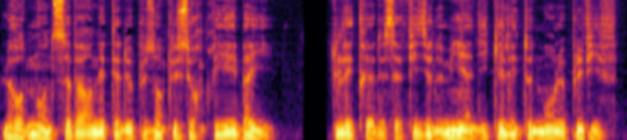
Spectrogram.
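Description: Low, husky male audiobook narrator. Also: little pitch movement, brisk, mellow. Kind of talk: scripted narration of a classic novel.

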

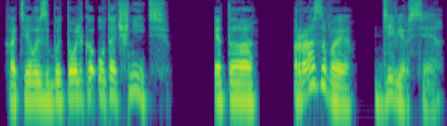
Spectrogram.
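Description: A woman reading the lines of a composed, teasing man who mentors his pupil, with a calm, wry, gently mocking manner. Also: low voice, slow pace, no room sound, clean studio sound, heavily acted.

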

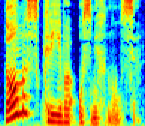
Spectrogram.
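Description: A woman's voice: fairly low pitch, huge pitch swings, moderate pace, darkish tone. A woman narrating a novel aloud, voicing each character expressively.

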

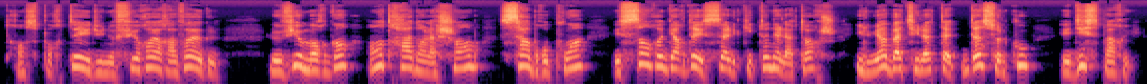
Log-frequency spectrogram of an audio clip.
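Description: A woman storyteller reads a fairy tale aloud at a measured, expressive pace. Her voice is mellow and dark, sitting at a middle pitch.

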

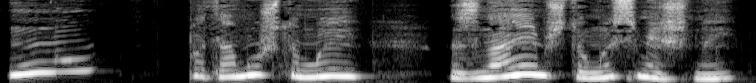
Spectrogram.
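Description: A timid, childlike young girl, played by a woman in an audiobook reading, her voice a little high, mellow and breathy. She speaks slowly, soft and pleading. The recording is close and dry. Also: very animated, no echo, full character voice. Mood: plaintive.

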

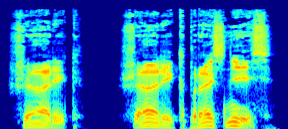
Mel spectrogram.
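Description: A gruff armed man talks in a low, plain way, as the male reader voices him. His tone stays gently teasing. The reading is close and dry. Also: slow, no room sound, full character voice. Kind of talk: audiobook reading.

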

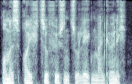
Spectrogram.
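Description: A man voices a young warrior marshal, low and respectful, kneeling before his king. The voice is slow and husky. The recording is dull and lo-fi. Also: no room sound, full character voice. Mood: devoted. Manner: clear, respectful.

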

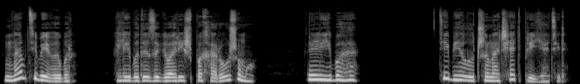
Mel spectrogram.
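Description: A man's voice: high voice, a little fast, a little mellow, dry recording, studio quality, voice pushed up, natural voice. A man doing a cheerful ruthless young woman. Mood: menacing. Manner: cheery yet menacing.

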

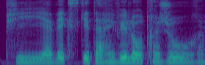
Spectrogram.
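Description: A woman's voice: fairly low pitch, completely flat delivery, moderate pace, close to an everyday voice. A woman voicing a blunt, shaken woman who has just lost her job, speaking in clipped, terse sentences. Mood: flat, shaken. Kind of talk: audiobook character voice.

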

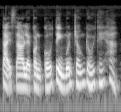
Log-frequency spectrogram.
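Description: A woman reading aloud puts on an enraged old village father in a storybook tale. He scolds in quick, harsh bursts, and the voice sits fairly low. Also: close to an everyday voice. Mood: furious scolding.

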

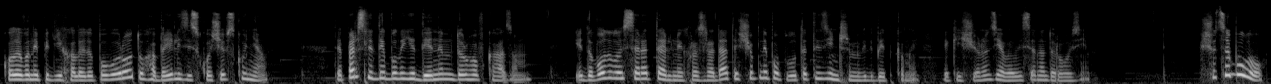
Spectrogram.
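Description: A woman's voice: mid-range voice, dark tone, dry recording, faint music behind. Woman narrating a classic novel. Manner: measured storytelling. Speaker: audiobook narrator. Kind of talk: scripted narration.

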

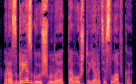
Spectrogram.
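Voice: medium pitch, normal speed, a little mellow, no room sound, clean studio sound, close to an everyday voice. A reader voicing a proud, hurt young peasant woman who speaks indignantly and coldly, in an audiobook. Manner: indignant, cold. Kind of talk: audiobook character reading.

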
